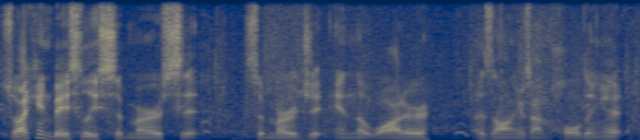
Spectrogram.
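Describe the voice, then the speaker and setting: Chatty man with sudden loud outbursts. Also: on the low side, brisk, a little hiss or hum. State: hiccups. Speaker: let's play host. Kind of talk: casual gameplay commentary.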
